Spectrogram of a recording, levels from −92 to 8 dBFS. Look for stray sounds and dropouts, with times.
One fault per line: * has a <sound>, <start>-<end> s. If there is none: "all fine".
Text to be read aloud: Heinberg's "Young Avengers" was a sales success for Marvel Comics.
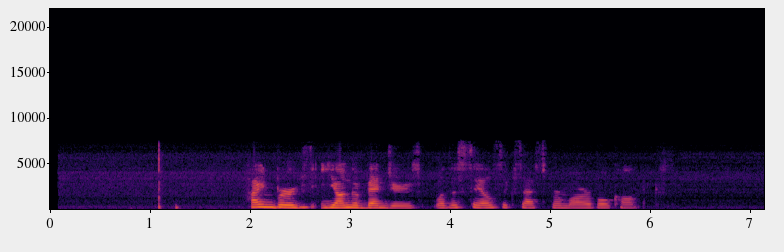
all fine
